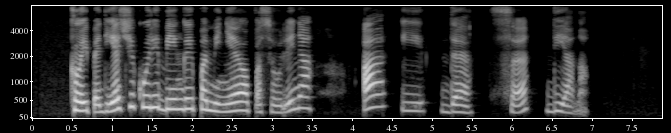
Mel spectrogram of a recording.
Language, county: Lithuanian, Vilnius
